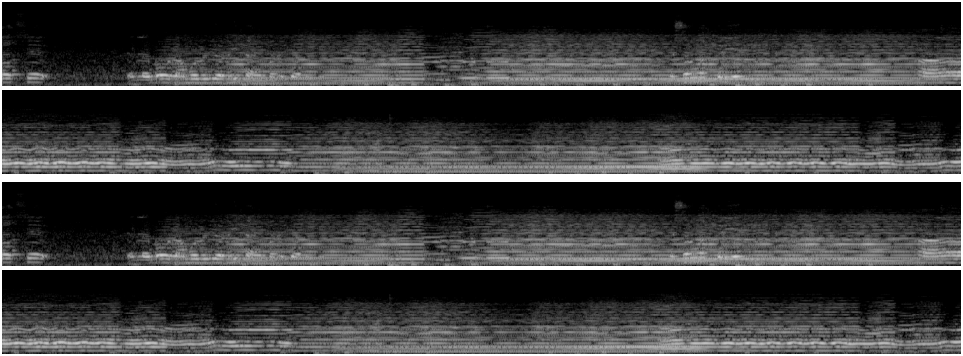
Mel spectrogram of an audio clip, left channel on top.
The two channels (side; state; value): both; identical; correlation 1.00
